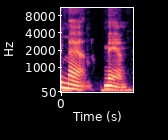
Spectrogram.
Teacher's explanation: normally with the Southie accent that a sound becomes nasal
